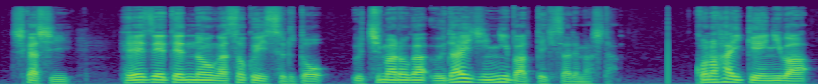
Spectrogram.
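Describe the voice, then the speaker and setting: A man delivering scripted historical narration in a measured, explanatory manner. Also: medium pitch, no room sound, studio quality. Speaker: narrator of a history drama series.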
